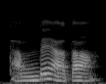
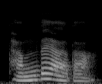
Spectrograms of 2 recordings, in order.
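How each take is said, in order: No difference in how they are said.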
